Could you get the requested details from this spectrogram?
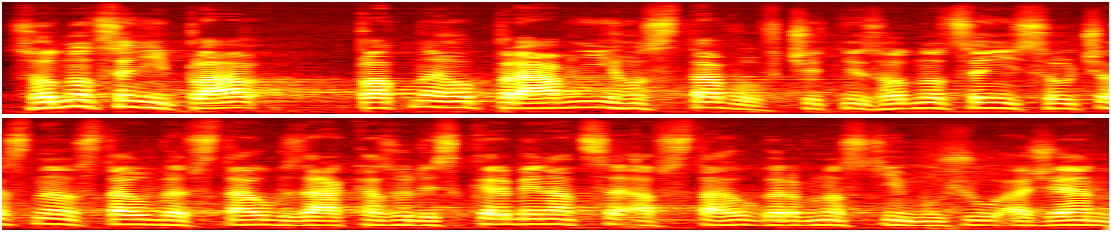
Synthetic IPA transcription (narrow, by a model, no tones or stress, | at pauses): z̥ɦo̞dno̞t͡sɛɲiː | plat̪nɛːɦo̞pɾaːvɲiːɦo̞st̪avuft͡ʃɛt̪ɲɛzɦo̞dno̞t͡sɛɲiːso̞wt͡ʃasnɛːɦost̪aɦuvɛfst̪aɦuɡzaːkazudɪskɾɪmɪnat͡sɛʔafst̪aɦukɾo̞vno̞scimuʒuːʔa̰ʒɛn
